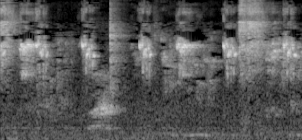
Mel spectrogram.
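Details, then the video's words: Male budgerigar producing loud, sharp squawking chirps in separate bursts roughly every second, each harsh and bright, with a brief lower tone midway. "Erkek muhabbet kuşu sesi"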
